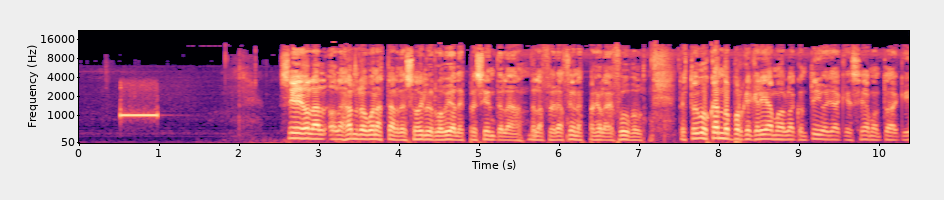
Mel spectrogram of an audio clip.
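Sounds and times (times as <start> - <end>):
voicemail beep: 0.5 - 1.1
speech: 2.6 - 10.3.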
